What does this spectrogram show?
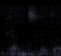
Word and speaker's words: Gancedo: Anybody know what the proper pronunciation of that is? Anybody speaks Spanish? No. Yeah, but you said it well. Gancedo.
